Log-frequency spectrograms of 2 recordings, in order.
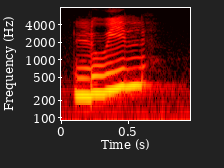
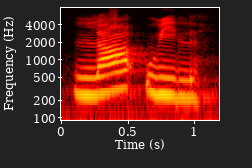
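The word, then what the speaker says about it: l'huile: love and not love similarly we say Lewin and not la wheel when referring to the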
